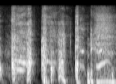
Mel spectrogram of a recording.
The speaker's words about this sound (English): Just cough like a normal person. Just cough like a normal... Yes. How do you cough? That is not how you cough.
